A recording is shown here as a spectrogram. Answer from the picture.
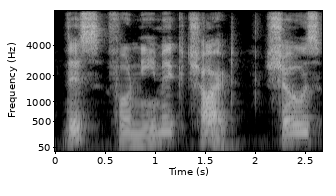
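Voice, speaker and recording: A man with an American accent and lively intonation, in a very clean recording with a silent background. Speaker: pronunciation teacher. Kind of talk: tutorial. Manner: formal.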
